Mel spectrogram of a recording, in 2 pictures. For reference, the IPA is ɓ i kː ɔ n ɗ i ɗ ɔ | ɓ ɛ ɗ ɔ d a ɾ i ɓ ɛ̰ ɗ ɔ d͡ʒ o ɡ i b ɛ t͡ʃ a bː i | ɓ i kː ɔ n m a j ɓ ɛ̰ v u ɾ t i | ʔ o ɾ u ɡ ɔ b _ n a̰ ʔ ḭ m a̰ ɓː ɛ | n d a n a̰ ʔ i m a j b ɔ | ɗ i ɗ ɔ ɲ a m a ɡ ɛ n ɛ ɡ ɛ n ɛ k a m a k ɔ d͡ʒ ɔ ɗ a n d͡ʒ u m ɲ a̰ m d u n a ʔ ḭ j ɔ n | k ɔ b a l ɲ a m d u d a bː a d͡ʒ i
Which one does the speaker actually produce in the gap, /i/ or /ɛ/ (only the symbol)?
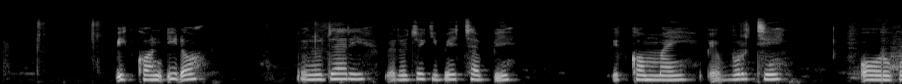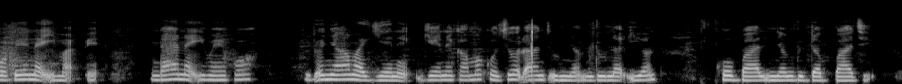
ɛ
